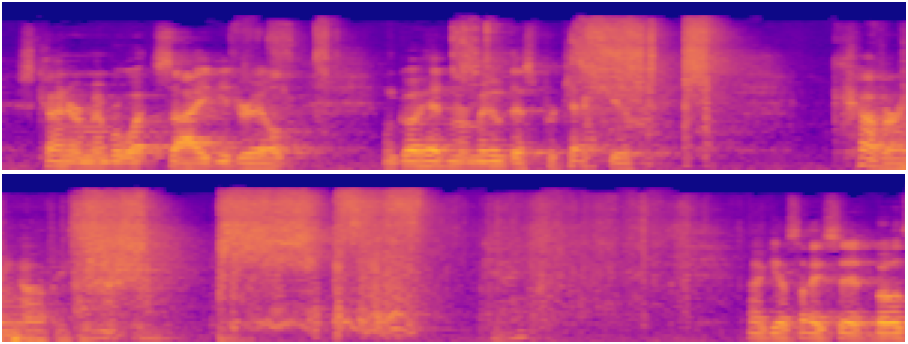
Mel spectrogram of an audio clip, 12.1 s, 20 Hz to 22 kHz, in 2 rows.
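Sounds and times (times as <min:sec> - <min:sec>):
plastic film peeling: 0:06.4 - 0:11.0.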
